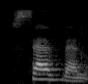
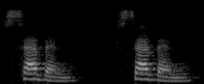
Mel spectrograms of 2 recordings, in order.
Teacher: first my lower lip is touching my upper teeth and then my tongue is touching right behind my upper teeth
